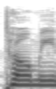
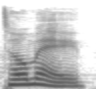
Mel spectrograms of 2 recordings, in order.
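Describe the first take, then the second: First: The name ends with an 'ee' sound. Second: The name ends with an 'ay' sound. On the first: The speaker calls it right. "I know it's Tommy" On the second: The speaker calls it wrong. "not Tomei"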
